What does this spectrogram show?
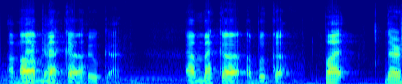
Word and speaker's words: Emeka Egbuka: Emeka Egbuka, not Amika. It's Emeka Egbuka.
